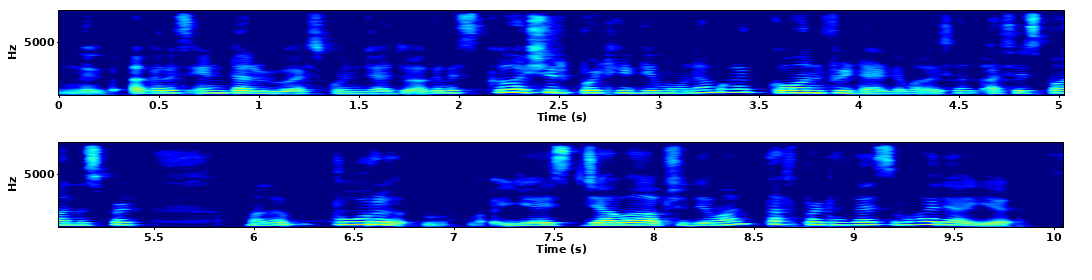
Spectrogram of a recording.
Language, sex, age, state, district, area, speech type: Kashmiri, female, 18-30, Jammu and Kashmir, Srinagar, urban, spontaneous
